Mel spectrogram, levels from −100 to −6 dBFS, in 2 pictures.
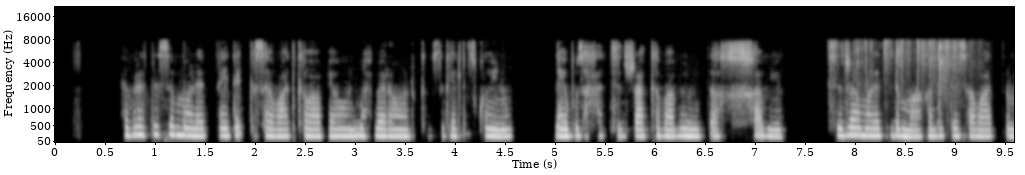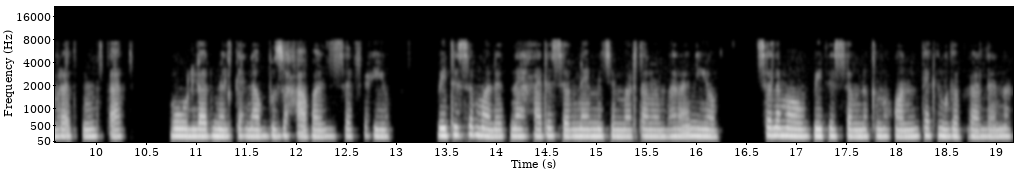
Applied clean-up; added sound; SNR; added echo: none; Coin (dropping); 13 dB; none.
